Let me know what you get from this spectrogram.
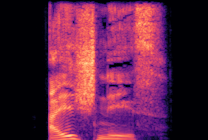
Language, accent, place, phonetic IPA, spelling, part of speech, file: German, Germany, Berlin, [ˈaɪ̯ˌʃneːs], Eischnees, noun, De-Eischnees.ogg
- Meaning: genitive singular of Eischnee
